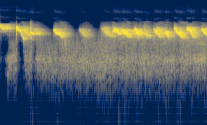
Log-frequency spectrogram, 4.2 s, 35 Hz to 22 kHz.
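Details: In cold, rainy weather on 13 June 2020, an Oriental magpie-robin gives a high whistle, then a few spaced down-slurred notes, before settling into a fast string of repeated falling whistles.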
